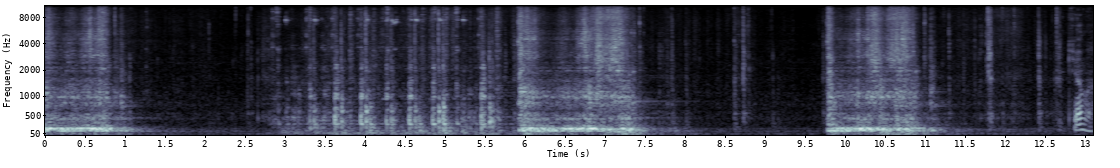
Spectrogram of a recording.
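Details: Cold start after an overnight low of -11 and 0 at start: repeated slow, labored cranking bursts of a couple of seconds each with no firing; the owner thinks he flooded it and the battery may be weak.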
